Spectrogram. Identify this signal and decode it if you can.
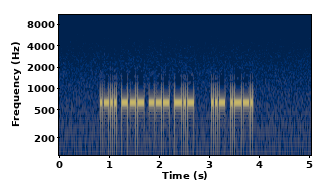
Morse code, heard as a keyed tone, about 31 wpm, 630 Hz. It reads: LOOK UP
